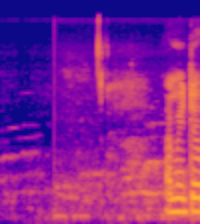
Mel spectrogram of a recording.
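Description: Faint handling noise at a plastic kitchen cutting board with one sharp click about a second in, as utensils are handled during vegetable prep. A woman starts speaking near the end.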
